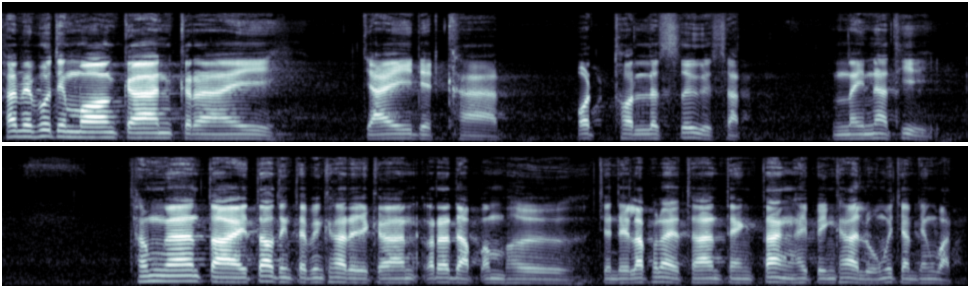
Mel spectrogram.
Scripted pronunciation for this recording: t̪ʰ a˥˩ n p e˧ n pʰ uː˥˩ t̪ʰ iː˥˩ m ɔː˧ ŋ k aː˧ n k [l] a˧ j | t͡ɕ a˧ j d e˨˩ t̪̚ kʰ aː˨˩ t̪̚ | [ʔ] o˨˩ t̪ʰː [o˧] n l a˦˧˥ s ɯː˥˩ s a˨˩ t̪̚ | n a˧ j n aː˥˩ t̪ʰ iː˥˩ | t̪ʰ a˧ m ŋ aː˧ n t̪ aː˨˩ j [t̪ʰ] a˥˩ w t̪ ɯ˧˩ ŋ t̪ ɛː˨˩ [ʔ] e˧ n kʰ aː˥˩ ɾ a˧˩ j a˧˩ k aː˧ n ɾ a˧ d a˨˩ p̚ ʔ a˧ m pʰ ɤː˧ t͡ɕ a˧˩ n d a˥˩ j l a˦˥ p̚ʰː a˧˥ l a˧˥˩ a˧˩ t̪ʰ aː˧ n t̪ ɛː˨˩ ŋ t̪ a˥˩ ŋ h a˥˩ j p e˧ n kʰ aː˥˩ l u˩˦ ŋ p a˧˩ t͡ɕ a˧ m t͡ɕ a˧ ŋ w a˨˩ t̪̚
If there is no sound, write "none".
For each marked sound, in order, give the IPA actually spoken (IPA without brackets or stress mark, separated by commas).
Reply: ɾ, ʔ, o˧, t̪, p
